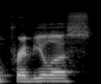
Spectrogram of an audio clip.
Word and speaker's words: Pribula: In his stead, Bo Pribulus, pronounced like Nebula, was pretty good.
